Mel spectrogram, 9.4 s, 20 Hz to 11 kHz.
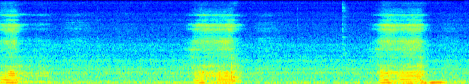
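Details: Loud, rattling snores on each breath in, about every four seconds (roughly 16 breaths a minute), with quiet breathing between them; snoring.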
